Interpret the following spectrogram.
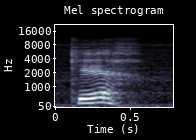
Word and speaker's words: quer: O é pronunciado já na palavra quer não existe a pronúncia do U né aí nesse caso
